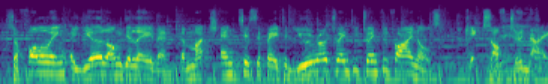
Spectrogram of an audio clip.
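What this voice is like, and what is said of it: Exaggerated radio announcer voice. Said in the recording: “That's my best announcer voice.”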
